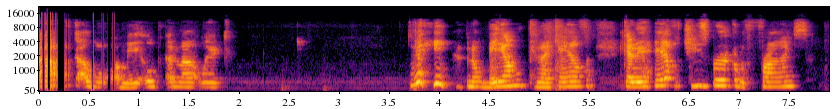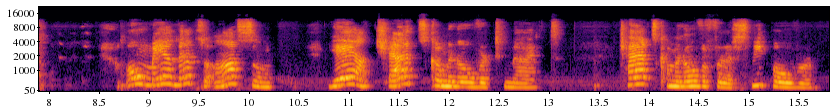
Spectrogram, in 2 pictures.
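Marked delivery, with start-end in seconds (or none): 4.3-15.7 put-on lightly done American accent, a bit butchered; hint of an American accent, playful. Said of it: "I can do a wee bit of an American accent".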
